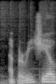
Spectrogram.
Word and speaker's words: Aparicio: cutter there to pop him up to short Aparicio playing shortstop I watched a very interesting video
